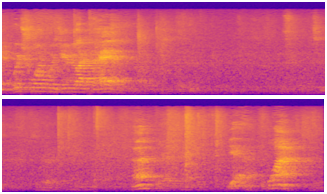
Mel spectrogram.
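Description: A middle-aged man speaks calmly, with a slight room echo.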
